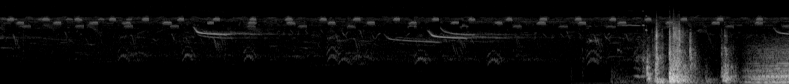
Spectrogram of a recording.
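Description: Night woodland ambience: a bird repeating short falling whistled notes over a steady, fast, high pulsing of insects. About six and a half seconds in comes a sudden, loud cluster of knocks, and near the end music begins with sustained chords.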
